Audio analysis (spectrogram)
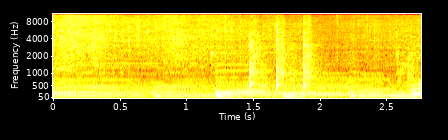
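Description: Tomatoes with ginger garlic paste and salt cook in a pan with a continuous soft sizzle, a low hum beneath it and a few quick stirring clicks.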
